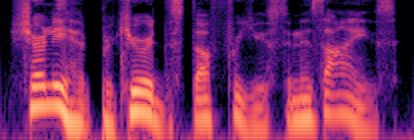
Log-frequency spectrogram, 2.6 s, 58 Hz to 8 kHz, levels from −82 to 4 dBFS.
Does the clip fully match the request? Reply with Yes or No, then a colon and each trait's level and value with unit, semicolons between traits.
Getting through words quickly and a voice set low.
Yes: fast, 230 wpm; low, 120 Hz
